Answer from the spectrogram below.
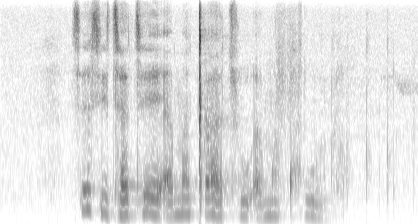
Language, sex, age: Zulu, female, 22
